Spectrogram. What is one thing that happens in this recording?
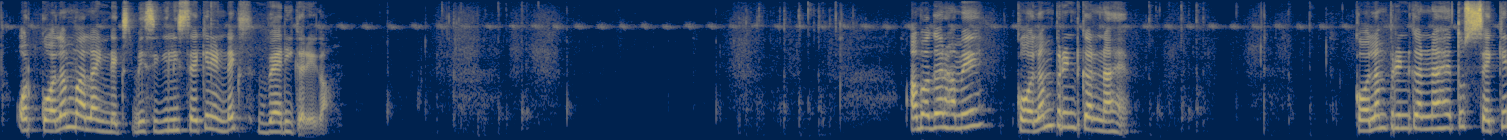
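A young woman speaks calmly and clearly into a close microphone, pausing now and then.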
